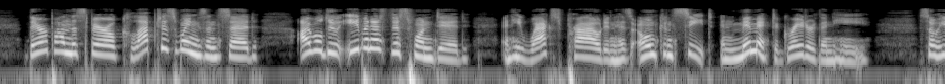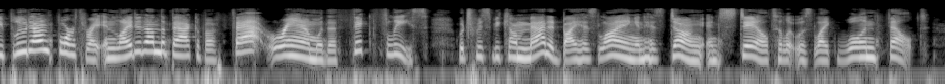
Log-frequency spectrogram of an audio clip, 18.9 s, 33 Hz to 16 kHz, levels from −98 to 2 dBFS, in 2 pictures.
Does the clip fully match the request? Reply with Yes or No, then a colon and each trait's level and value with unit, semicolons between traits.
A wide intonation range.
Yes: wide, 6.5 semitones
